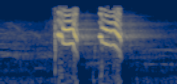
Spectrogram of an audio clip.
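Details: Angry male Indian ringneck parrot giving two loud, grating screeches about half a second apart, each short and rasping, against a quiet background.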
